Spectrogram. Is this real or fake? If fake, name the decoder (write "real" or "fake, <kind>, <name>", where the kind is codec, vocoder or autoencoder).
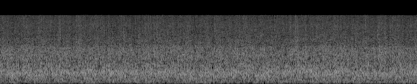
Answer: fake, vocoder, BigVGAN v2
